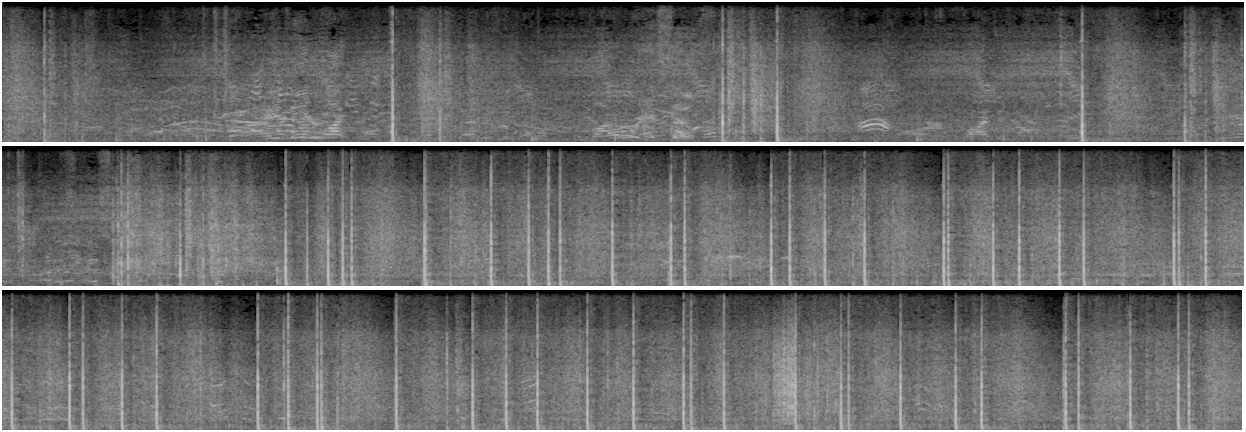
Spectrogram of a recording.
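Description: Fireworks burst with loud bangs and rapid crackling overhead.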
